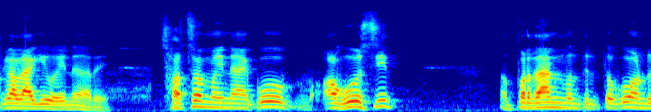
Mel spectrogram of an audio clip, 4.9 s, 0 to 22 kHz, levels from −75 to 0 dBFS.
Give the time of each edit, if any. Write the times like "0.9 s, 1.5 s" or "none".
1.1 s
